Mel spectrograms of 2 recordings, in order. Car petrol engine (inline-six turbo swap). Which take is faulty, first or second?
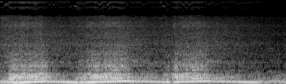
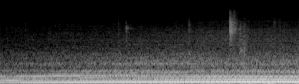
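second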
